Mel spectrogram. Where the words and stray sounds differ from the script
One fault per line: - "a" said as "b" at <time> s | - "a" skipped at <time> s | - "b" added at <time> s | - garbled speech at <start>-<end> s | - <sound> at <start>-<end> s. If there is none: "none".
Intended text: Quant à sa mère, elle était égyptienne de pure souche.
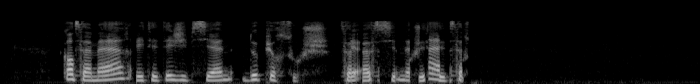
- "à" skipped at 0.7 s
- "elle" skipped at 1.3 s
- garbled speech at 3.4-4.7 s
